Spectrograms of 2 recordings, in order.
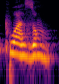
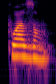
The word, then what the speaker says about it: poison: Et ça, c'est le poison. Le hout ou sim, poison. Un seul S, ça se prononce comme Z.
